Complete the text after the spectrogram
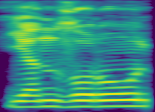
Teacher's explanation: ینظرون کے را کو پر کر کے پڑھنا، باریک ینظرون نہیں پڑھنا۔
